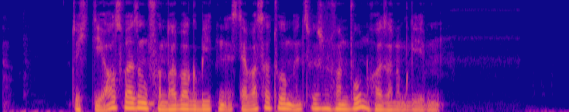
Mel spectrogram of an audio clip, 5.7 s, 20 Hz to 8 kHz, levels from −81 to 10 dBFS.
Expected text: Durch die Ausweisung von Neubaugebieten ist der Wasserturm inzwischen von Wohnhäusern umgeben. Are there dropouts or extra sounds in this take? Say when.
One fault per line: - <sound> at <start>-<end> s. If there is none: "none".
none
